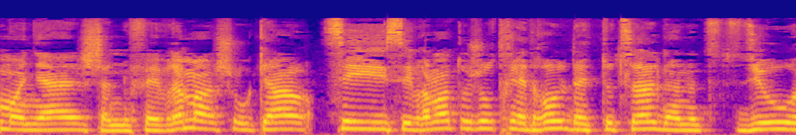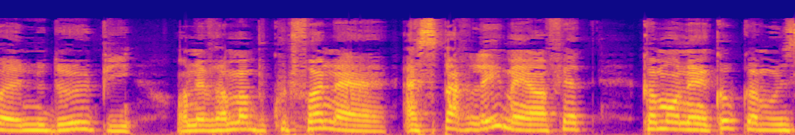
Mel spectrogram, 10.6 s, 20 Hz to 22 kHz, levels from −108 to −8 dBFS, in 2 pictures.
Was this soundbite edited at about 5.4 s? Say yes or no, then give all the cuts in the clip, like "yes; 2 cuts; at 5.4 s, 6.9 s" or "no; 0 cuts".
no; 2 cuts; at 2.1 s, 7.9 s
